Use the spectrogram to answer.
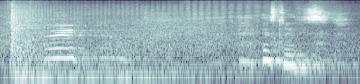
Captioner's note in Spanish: sollozos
